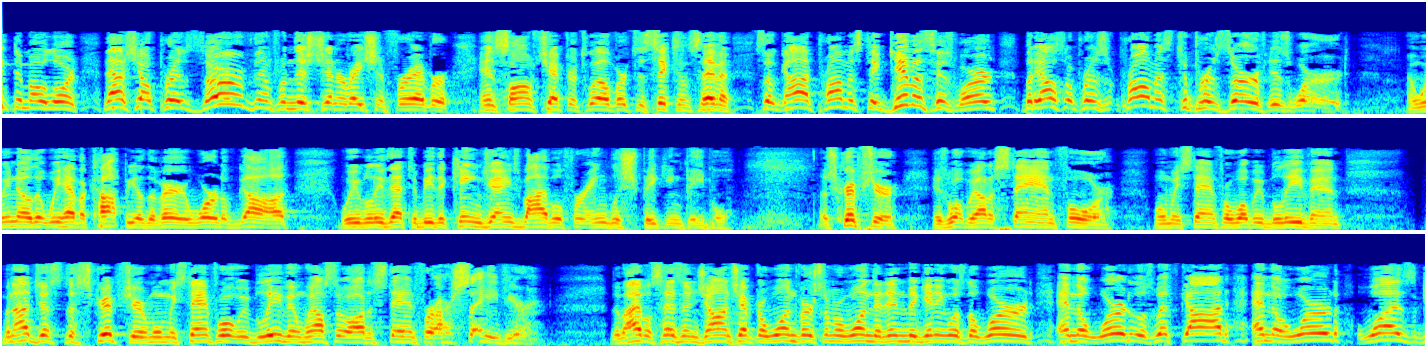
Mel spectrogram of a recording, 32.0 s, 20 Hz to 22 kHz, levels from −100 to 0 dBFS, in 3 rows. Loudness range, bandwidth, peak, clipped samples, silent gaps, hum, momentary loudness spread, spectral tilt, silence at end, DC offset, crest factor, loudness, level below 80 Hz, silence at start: 3 LU; 8 kHz; -2 dBFS; under 0.1%; none; none; 8 LU; -4 dB/octave; 0 s; under 0.1%; 18 dB; -21 LUFS; -52 dBFS; 0 s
